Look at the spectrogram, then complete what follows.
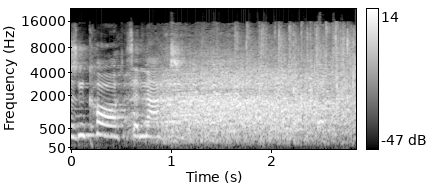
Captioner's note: audience laughs; audience claps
